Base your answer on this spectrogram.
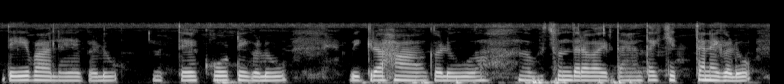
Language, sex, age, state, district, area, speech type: Kannada, female, 18-30, Karnataka, Davanagere, urban, spontaneous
